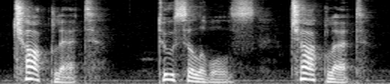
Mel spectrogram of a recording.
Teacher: chocolate, the first syllable is stressed. استرس روی سیلابل اول.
